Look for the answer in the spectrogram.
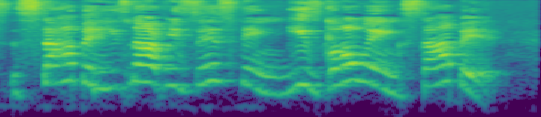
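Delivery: put-on drawn-out screaming cry, high and slow. Recapping a show scene where Alex shouts at police: imitating someone screaming. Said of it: "screaming at the top of her lungs".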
